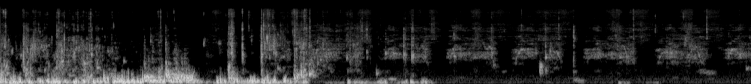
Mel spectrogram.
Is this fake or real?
fake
